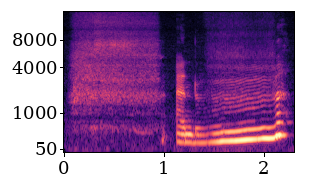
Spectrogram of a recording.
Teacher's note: two labiodental consonants, f and v. Those are both fricatives. · consonant sounds in which the air continuously flows over the point of constriction, the place of articulation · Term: Fricative consonants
